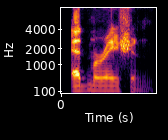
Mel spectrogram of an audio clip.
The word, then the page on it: admiration: American English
